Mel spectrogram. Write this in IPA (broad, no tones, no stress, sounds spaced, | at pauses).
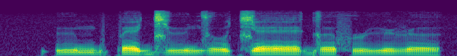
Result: ʔ ɨː m b ə p ɛ d͡ʑ ɨː n z ʊː t͡ɕ ɛː ɡ ə f ɹ ɨː ɭ ə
